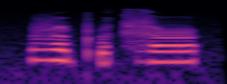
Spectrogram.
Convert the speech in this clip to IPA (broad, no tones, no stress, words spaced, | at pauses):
vɵkʷʼət͡szo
